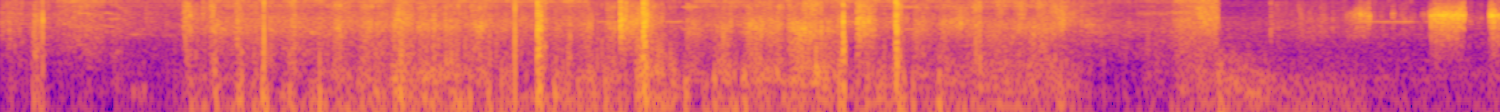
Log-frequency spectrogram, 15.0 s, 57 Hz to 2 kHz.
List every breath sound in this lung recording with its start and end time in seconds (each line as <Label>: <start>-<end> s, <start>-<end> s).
Inhalation: 11.44-13.76 s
